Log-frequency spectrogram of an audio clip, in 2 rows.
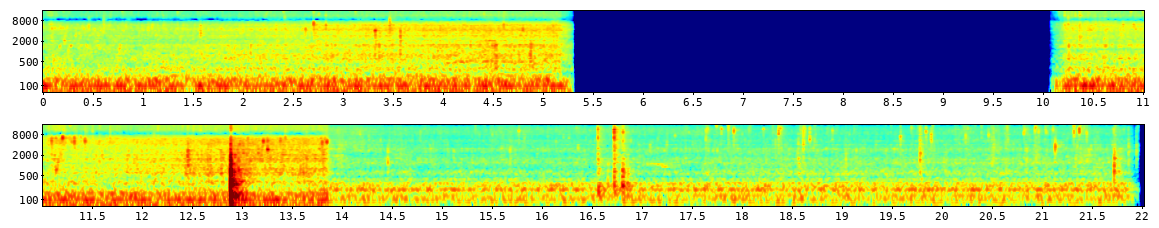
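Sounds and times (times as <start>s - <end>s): fritters sizzling in hot oil: 0.0s - 5.3s, 10.1s - 22.0s
oil crackling and popping: 10.2s - 14.6s, 15.6s - 22.0s.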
